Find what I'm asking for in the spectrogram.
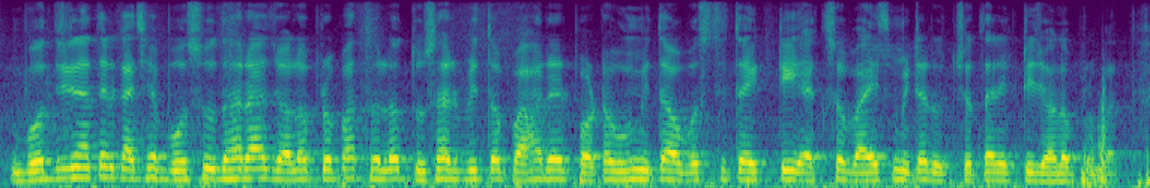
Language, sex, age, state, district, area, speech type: Bengali, male, 30-45, West Bengal, Purulia, urban, read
